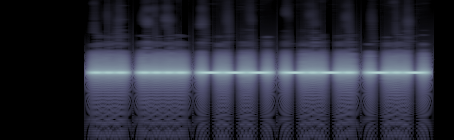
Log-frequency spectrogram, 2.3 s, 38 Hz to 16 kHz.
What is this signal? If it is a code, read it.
Morse code, heard as a keyed tone, about 40 wpm, 700 Hz. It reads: SHOCK
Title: Top 1751-2000 Words 40wpm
